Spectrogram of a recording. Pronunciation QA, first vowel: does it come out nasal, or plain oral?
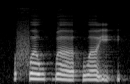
oral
